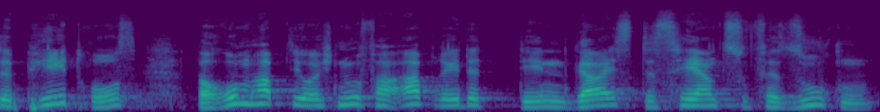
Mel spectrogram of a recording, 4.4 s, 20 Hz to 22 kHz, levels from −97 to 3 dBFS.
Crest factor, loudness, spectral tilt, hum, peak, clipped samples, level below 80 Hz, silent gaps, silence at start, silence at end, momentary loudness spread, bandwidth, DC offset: 18 dB; -45 LUFS; -5 dB/octave; none; -26 dBFS; under 0.1%; under -90 dBFS; none; 0 s; 0.05 s; 8 LU; 15.5 kHz; under 0.1%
